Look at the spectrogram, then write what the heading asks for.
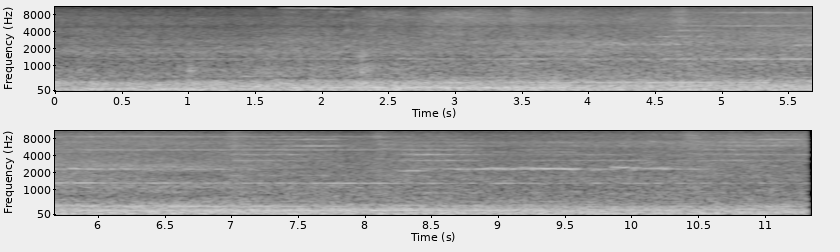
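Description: A V-set double-deck electric intercity train passing through the station: a steady rumble of wheels on the rails, with thin high squeals from the wheels joining in from about halfway.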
